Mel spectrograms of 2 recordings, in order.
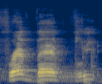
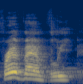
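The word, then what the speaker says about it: Fred VanVleet: booker de aaron fox is someone i like fredbear fleet and oj oh sh i just pronounced both of those fred van fleet and ogianna nobi are also two players that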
